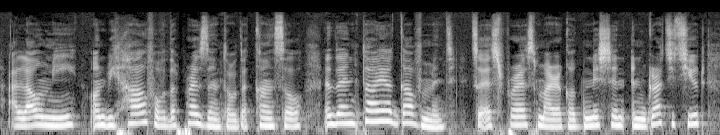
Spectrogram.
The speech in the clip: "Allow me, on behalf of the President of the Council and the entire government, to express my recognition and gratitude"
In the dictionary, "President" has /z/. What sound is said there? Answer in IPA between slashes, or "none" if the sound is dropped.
/z/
